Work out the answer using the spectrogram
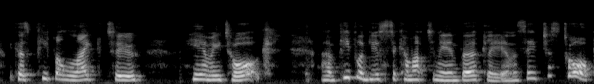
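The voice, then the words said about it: British accent. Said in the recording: “coming from the UK to America, um, the other, other asset that I think has helped me is my accent”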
